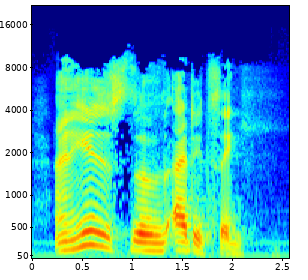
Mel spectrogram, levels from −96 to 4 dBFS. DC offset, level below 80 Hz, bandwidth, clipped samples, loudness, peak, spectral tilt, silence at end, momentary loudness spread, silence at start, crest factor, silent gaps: under 0.1%; -48 dBFS; 10.5 kHz; under 0.1%; -19 LUFS; -2 dBFS; -4.5 dB/octave; 0.45 s; 8 LU; 0.2 s; 18 dB; none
